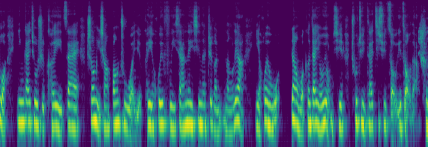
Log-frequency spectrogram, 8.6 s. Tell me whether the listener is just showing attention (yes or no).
no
